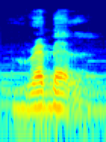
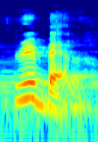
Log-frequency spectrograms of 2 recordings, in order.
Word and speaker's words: rebel: Did you notice how the pronunciation changed? In the noun form, we say rebel and in the verb form it is rebel.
